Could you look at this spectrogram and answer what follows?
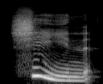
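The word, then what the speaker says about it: شين: Now, sheen. Sheen. Sheen is pronounced like the SH in the English word sheep.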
